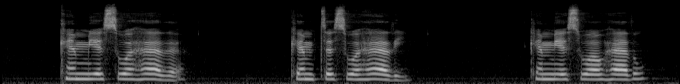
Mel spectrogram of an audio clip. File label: shopping how much, arabic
